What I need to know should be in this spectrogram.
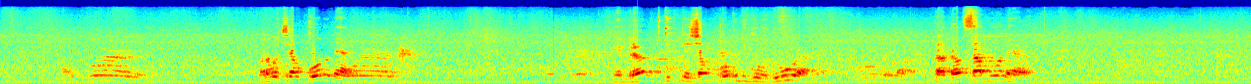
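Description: A knife slices through raw meat.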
